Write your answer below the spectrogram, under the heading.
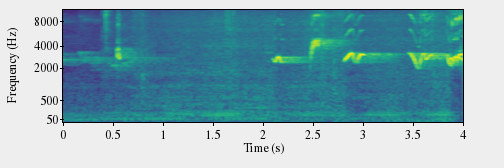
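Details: Female silver-eared mesia used as a lure bird, singing to call in wild males: clear, level whistles, some slurring up or down, in a quick run of notes over a low traffic rumble.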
